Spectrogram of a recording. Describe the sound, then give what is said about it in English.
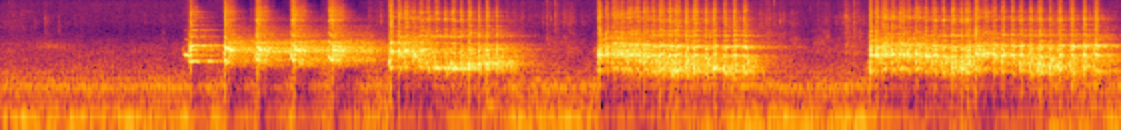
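A turkey gobble produced on a turkey call: a quick series of sharp, rattling clucks building into long, loud warbling bursts, repeated three times with short pauses between. “You know, sometimes you got to play with it to get the best gobble, but I can give you one.”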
